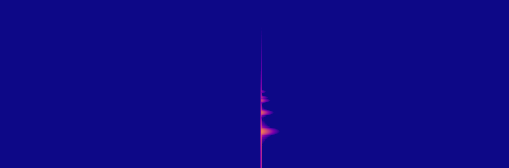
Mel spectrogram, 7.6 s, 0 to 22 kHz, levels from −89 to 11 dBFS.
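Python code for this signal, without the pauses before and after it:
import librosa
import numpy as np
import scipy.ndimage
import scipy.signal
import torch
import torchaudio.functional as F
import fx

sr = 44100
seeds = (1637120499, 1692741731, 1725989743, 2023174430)

y = fx.strike_skin(sr, length_s=0.63, level_db=-18, hz=877.0, decay_s=0.24, tilt_db=10, modes=5)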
